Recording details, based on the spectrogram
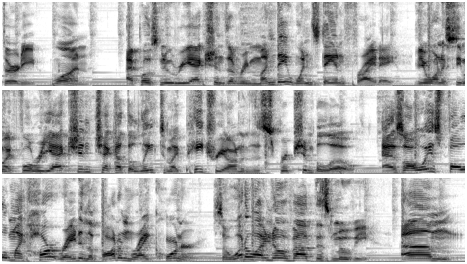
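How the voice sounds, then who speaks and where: A man's voice: a little high, very animated, moderate pace, faint music behind. A man chatting casually as he hosts a movie reaction video, amused with himself and full of hesitant fillers.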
